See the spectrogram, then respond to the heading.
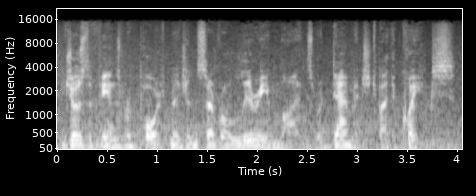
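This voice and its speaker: An actor playing a businesslike, concerned inquisitor with a measured, serious manner in a fantasy game. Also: male voice, deep voice, very animated, distant mic, noisy background.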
